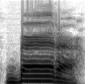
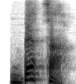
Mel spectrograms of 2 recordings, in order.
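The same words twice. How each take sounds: First: BETTER with a quick D-like tap, "bedder"; flapped T. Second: BETTER with a clear hard T; T fully pronounced. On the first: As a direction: say "better" American style, like "bedder". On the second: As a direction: say "better" with a crisp T, no flap. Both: Shown as a demonstration. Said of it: "it's pronounced like".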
